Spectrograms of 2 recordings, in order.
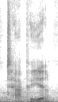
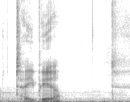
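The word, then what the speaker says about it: tapir: pronounced taper I think saying it was Tapia or tapier when actually all are acceptable I think it's like either taper Tapia Tapia or I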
